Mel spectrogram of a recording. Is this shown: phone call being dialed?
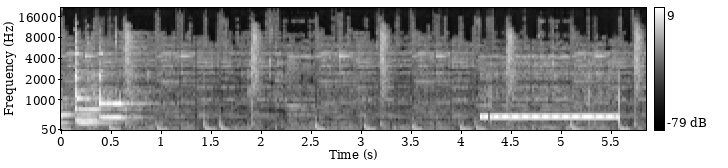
yes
